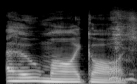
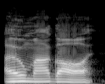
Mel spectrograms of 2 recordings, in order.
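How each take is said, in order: First: Very slow, drawn-out exclamation; put-on guess at a viewer's voice, stretched right out; pretend Cynthia. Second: Mock Southern Georgia drawl, a bit louder; Southern Georgia accent. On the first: Host pretending to be a viewer he never heard, put-on voice. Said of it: "I like to pretend". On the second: Host guessing a viewer's home state, mock Georgia accent. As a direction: put on a Georgia twang for the exclamation. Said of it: "Southern Georgia?".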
